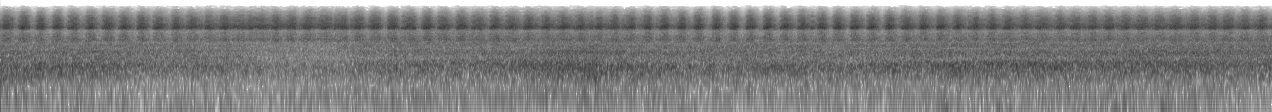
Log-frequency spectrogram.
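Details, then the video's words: Cicadas singing in the heat beside the Adriatic Sea on a desolate Greek island beach: a dense, high, shimmering buzz pulsing about three times per second, steady throughout, over the soft wash of waves on sand. "Cicadas by the Sea - Ocean Waves & Cicada Sounds"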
